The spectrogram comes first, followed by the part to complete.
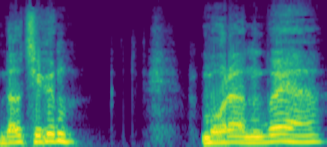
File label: negative vocalization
